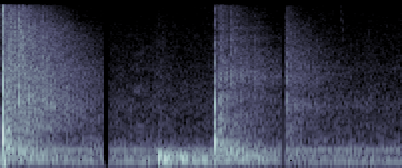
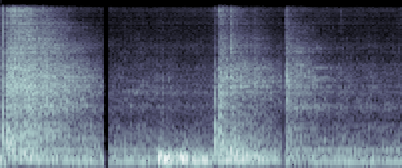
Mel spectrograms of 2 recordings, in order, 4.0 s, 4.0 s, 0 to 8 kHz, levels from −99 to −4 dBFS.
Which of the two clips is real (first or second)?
first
